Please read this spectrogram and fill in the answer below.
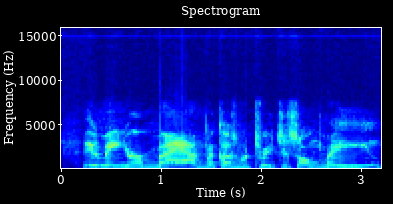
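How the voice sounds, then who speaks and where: A woman's cartoonish character voice, extremely high-pitched, with fairly even intonation. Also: fairly slow pace. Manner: loud, coarse, brash.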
